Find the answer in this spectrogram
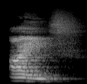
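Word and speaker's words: eins: दूसरा है 1, आइंस, आइंस।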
